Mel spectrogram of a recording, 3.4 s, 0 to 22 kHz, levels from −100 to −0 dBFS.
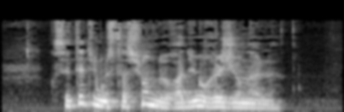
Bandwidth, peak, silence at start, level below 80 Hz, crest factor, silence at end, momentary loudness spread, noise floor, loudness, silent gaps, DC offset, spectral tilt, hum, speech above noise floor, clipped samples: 11.5 kHz; 0 dBFS; 0.55 s; -48 dBFS; 14 dB; 0.65 s; 12 LU; -58 dBFS; -13 LUFS; none; under 0.1%; -6 dB/octave; none; 46 dB; under 0.1%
